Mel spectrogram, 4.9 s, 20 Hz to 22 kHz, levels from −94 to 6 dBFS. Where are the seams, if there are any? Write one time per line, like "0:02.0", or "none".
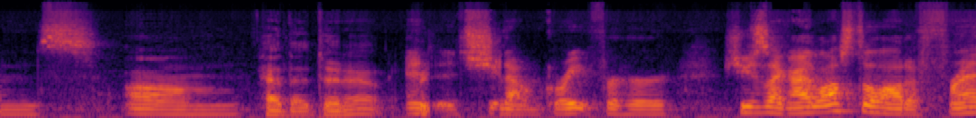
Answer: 0:01.2
0:02.1
0:02.5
